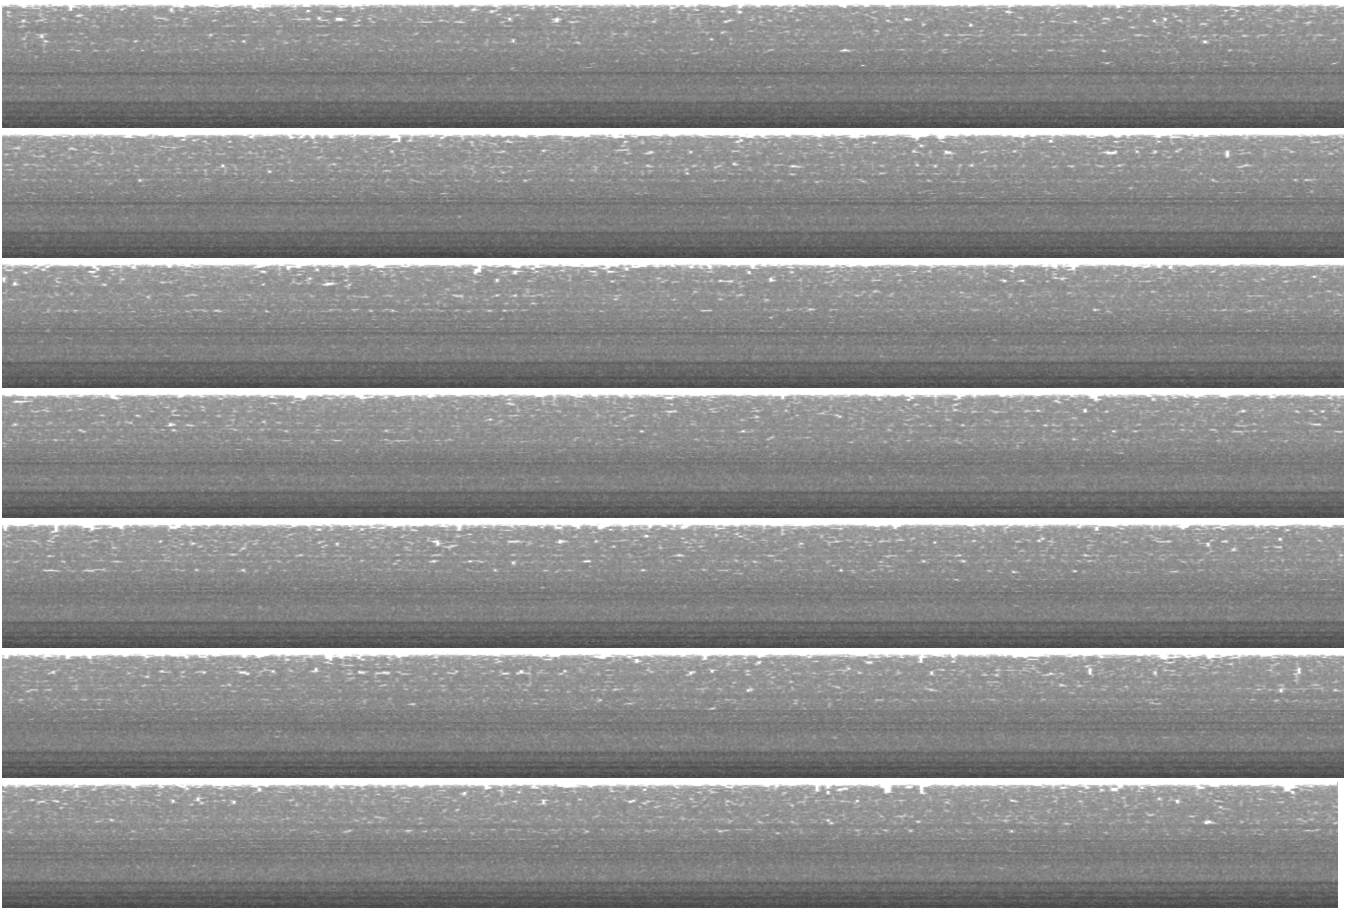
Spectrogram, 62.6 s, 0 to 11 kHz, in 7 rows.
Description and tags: fan & cooling system sounds 001
sound from industry 2013
fan, cooling-system, drone, noise, field-recording, ambient, environment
